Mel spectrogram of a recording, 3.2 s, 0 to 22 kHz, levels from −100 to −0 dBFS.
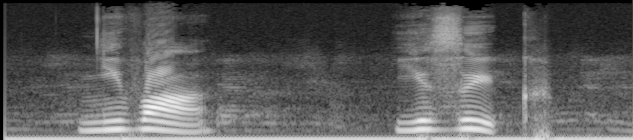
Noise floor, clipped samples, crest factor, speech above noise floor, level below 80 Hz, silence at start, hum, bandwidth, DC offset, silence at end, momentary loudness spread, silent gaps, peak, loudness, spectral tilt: -44 dBFS; 0.2%; 16 dB; 31 dB; -38 dBFS; 0.4 s; none; 19 kHz; 9%; 0.35 s; 20 LU; none; 0 dBFS; -13 LUFS; -4.5 dB/octave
